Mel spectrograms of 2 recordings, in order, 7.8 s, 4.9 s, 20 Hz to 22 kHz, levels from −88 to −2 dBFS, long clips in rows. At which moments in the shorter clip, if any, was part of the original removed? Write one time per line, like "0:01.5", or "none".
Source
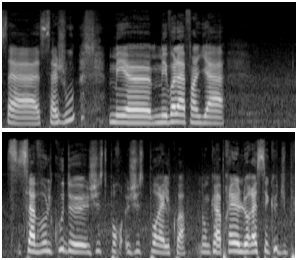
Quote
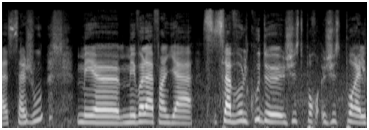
0:02.6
